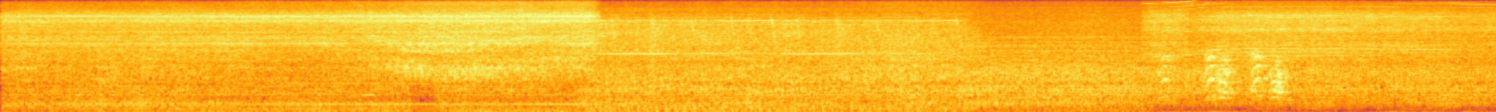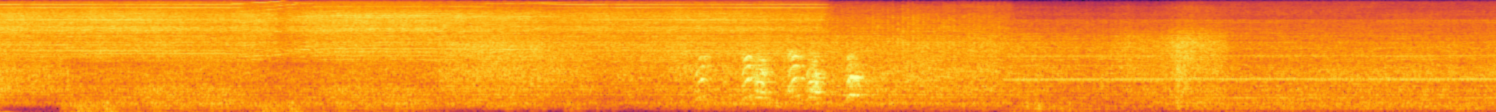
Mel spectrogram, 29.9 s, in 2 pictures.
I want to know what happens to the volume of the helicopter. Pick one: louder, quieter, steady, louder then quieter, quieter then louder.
quieter.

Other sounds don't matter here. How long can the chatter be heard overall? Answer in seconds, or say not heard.
not heard.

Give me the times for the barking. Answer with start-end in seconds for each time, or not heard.
11.6-12.9, 21.9-23.7.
